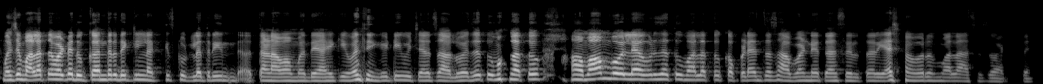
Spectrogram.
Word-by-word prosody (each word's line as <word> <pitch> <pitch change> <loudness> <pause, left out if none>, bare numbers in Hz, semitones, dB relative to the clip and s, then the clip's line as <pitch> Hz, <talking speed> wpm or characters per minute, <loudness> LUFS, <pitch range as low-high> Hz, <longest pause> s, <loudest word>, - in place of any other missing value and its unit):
म्हणजे 205 +4 +3
मला 215 -1 +7
तर 235 - +5
वाटतंय 230 +1 +6
दुकानदारदेखील 215 +1 +2
नक्कीच 195 +1 -7
कुठल्यातरी 190 -1 -4 0.2
अ, - - -10
तणावामध्ये 170 -1 0
आहे 165 +1 -1
किंवा 180 +3 -3
निगेटिव्ह 195 0 -5
विचार 180 -1 -5
चालू 170 -1 -1
आहे, 185 0 -2
जर 220 +3 -1
तुम्हाला 230 0 +2
तो 240 - +2 0.4
हमाम 240 +4 +6
बोलल्यावर 235 -3 +4
जर 240 0 -1
तुम्हाला 210 -2 -3
तो 210 - -8
कपड्यांचा 190 0 -6
साबण 180 -2 -5
देत 180 -1 -7
असेल, 175 -1 -11
तर 175 0 -8
याच्यावरून 175 -1 -6
मला 165 -1 -11
असंच 150 0 -20
वाटतंय. 140 0 -21
190 Hz, 185 wpm, -21 LUFS, 175-220 Hz, 0.4 s, मला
